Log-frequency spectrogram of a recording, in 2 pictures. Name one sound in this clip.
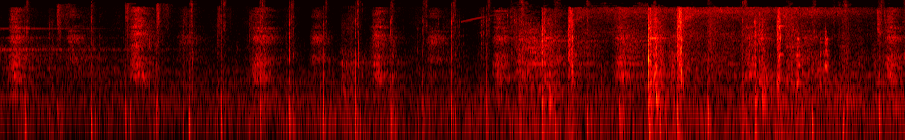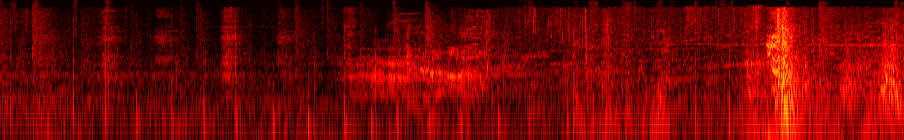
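Footsteps run across a stone floor.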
